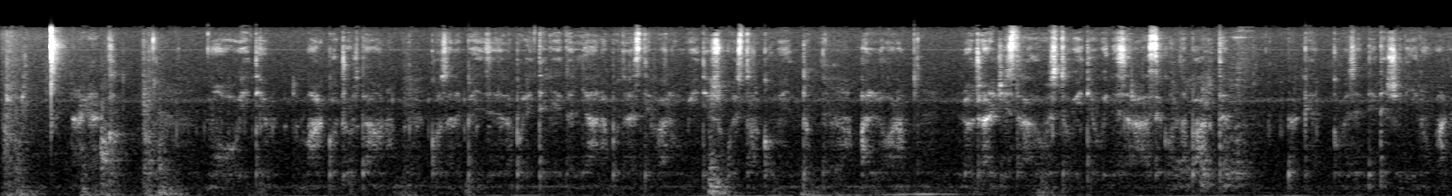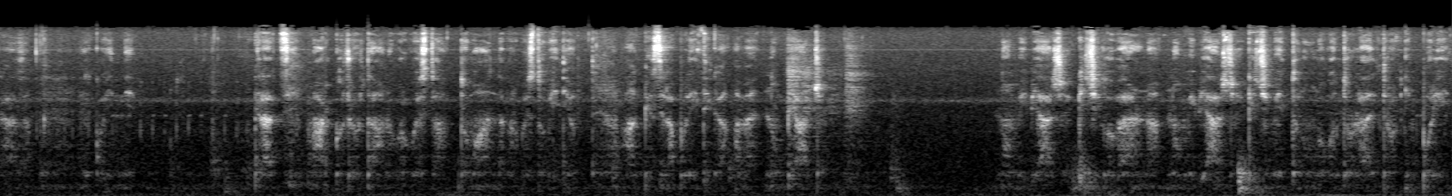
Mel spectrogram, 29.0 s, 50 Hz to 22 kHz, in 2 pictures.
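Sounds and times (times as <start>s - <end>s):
woman whispering: 0.7s - 1.2s, 2.0s - 16.0s, 17.0s - 22.8s, 24.5s - 29.0s.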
